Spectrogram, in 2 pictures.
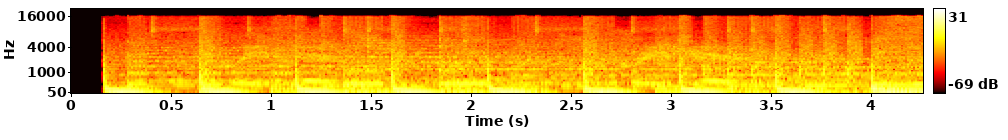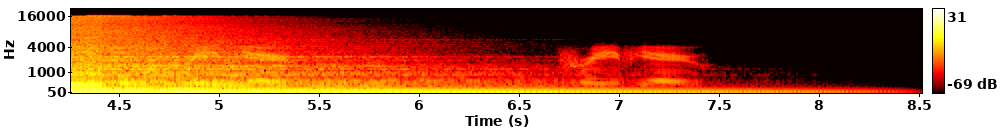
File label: pumpd up stinger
